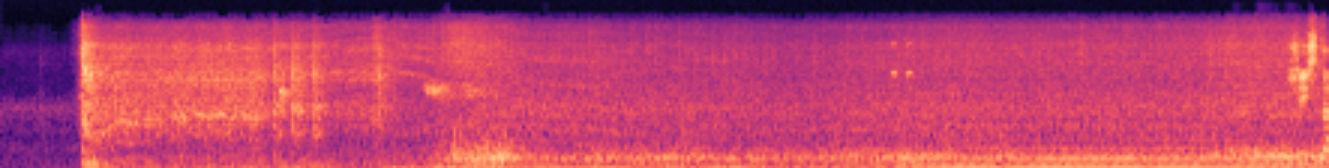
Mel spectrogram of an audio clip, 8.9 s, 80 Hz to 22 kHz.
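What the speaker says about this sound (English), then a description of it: "I'm just going to start it up and see what it does." A Mazda RX8 rotary engine cranks and catches about half a second in, then settles into a steady, close, loud idle that runs to the end with no talking.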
